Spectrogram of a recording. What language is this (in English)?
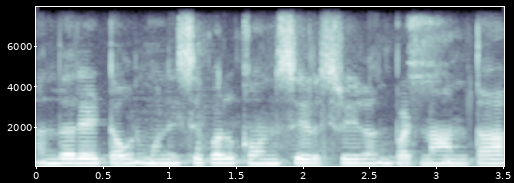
Kannada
